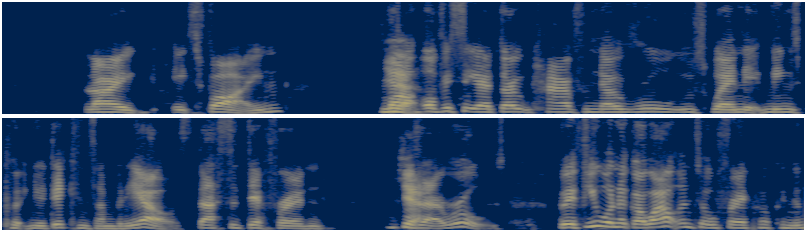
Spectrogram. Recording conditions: drop-outs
